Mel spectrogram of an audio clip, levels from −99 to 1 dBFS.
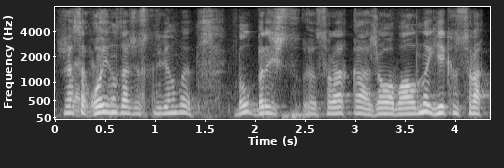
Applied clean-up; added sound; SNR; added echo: none; none; none; none.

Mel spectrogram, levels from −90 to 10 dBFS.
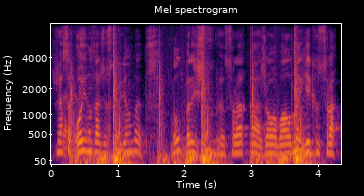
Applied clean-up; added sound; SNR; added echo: none; Walk, footsteps; 0 dB; none.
